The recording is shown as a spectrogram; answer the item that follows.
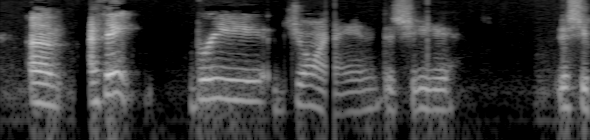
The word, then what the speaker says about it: Brea: right we're probably not it's Bree that's what I go by Breathe okay yeah thanks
